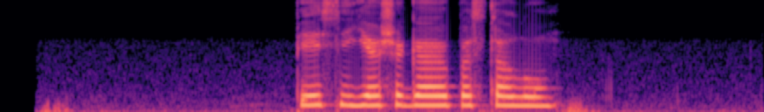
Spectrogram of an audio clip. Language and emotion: Russian, neutral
